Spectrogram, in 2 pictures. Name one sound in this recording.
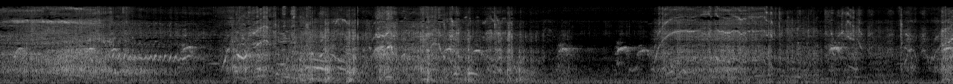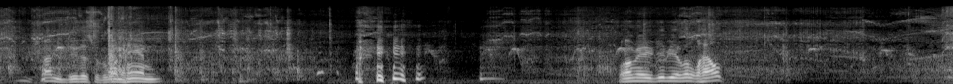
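Tyres of toy cars skid and rattle on pavement.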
